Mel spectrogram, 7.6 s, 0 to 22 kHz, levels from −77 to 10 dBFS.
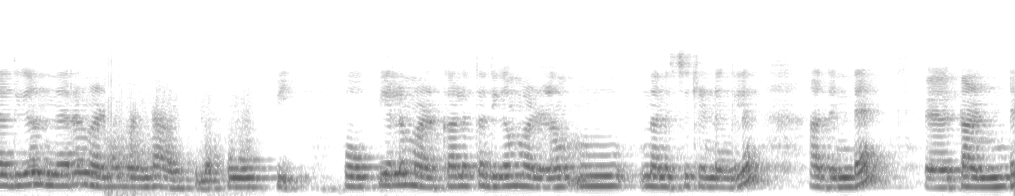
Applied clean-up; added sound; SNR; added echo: neural separator model SepFormer DNS4.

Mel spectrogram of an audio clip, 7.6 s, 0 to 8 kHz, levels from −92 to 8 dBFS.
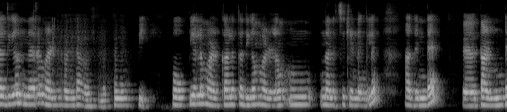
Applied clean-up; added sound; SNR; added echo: neural mask model DeepFilterNet 3.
